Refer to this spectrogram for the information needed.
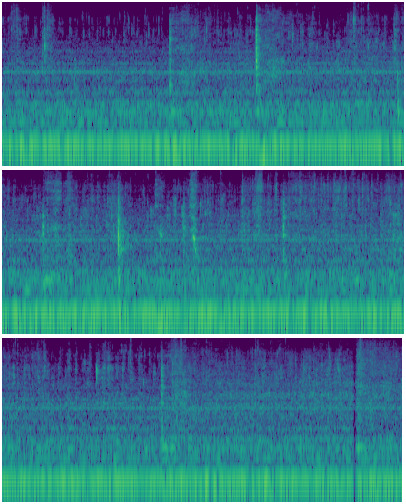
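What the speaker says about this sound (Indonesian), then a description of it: "Masukkan kol ya teman-teman" Cabbage being stirred and fried in a pan for goat tongseng, with a steady low sizzle and occasional light scrapes and clicks of the spatula, close and quiet with no talk.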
